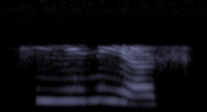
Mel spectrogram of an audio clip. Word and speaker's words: heinous: And, of course, the no stones unturned for the heinous crime. That word drives me nuts. To the entire planet, the word is heinous, especially TNT journalists. Yeah. H-A-Y? I mean, just pronounce it that way.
